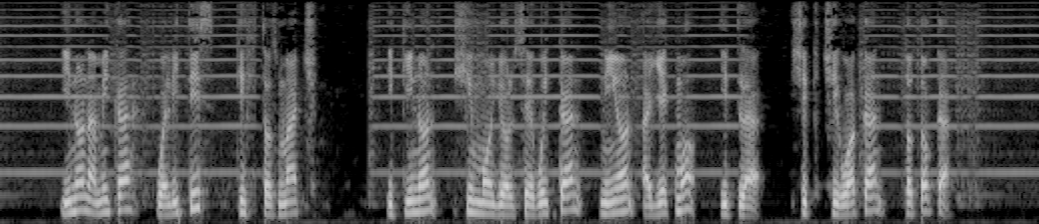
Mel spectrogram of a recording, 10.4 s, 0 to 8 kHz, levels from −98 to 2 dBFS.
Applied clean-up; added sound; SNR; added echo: none; Bowed string instrument; 18 dB; none.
